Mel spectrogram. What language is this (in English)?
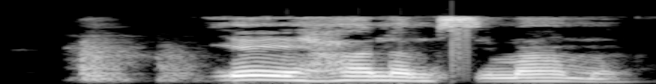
Swahili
